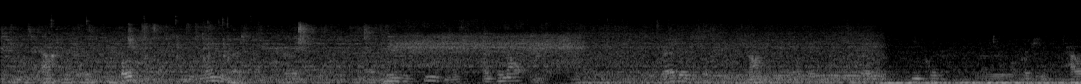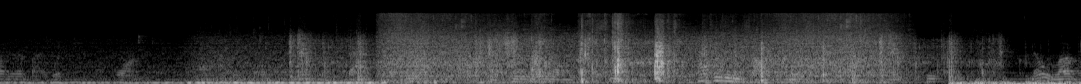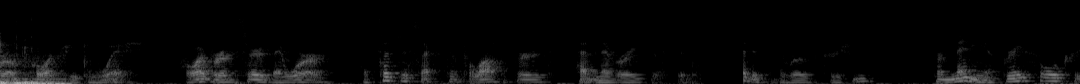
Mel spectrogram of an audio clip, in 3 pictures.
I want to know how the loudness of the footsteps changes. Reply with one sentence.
The volume of the footsteps goes up, then down.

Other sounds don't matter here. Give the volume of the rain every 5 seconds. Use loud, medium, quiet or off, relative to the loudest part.
medium, medium, medium, loud, off, off, off.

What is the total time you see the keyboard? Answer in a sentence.
You can hear the keyboard for 4 seconds altogether.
